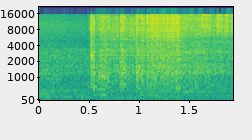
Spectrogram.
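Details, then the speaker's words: 2016 Maruti Suzuki Celerio VXI after fixing cylinder 3 misfire caused by faulty ECM: starter whirs briefly, engine catches cleanly and settles to an even smooth idle with no stumble. "और अगर आप यहां देखें तो हमारा engine अब सुचारू रूप से चल रहा है।"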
